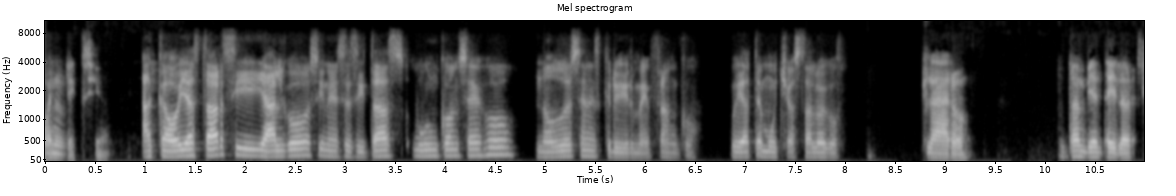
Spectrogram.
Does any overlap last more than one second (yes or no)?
no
